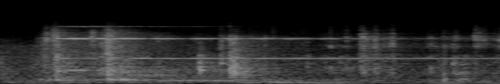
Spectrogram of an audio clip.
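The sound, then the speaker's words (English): A cash register drawer opens with a bright ringing bell and a run of rattling mechanical clicks and clunks, with no one talking. “I, I told you, there's the cash register. Help yourself.”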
